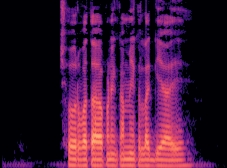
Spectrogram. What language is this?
Khetrani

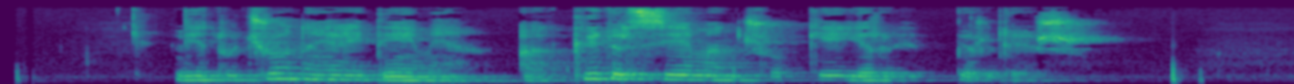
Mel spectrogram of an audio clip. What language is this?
Mari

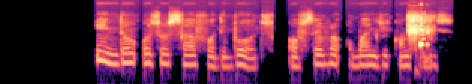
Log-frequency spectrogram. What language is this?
Nigerian Pidgin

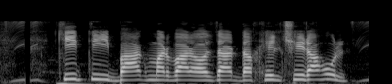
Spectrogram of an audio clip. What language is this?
Magahi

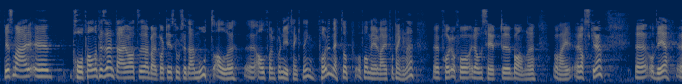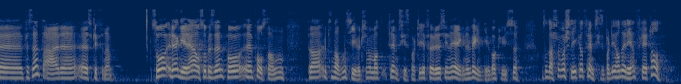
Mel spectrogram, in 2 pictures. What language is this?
Norwegian Bokmål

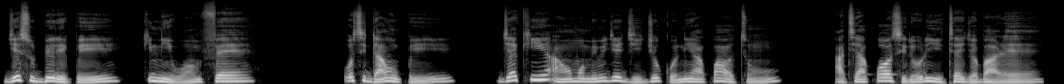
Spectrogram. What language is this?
Yoruba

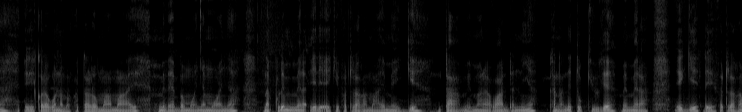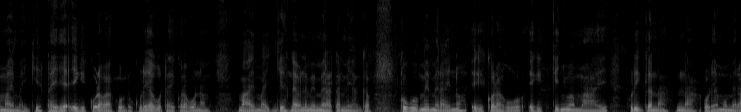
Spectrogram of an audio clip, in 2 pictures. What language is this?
Kikuyu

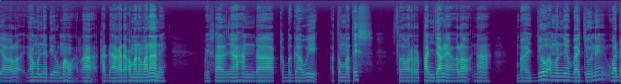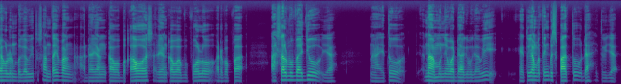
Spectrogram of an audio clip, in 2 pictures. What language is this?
Banjar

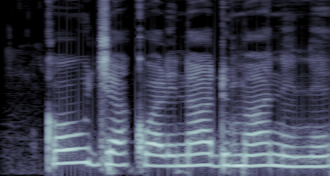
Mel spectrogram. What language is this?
Kikuyu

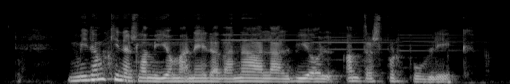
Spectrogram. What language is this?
Catalan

